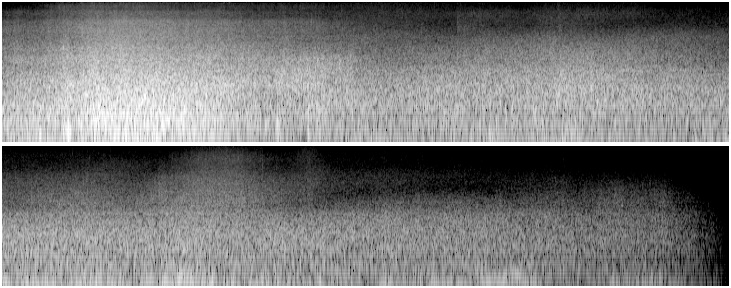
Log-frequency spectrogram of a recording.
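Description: A rushing, surf-like noise that swells over the first second or two and then slowly fades away.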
